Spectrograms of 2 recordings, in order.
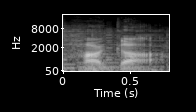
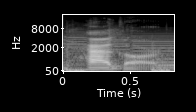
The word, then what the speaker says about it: Haggar: of the last name, it causes a long A sound, proving at the very least that the last name is pronounced Haga. Now I know there will be skeptics that will say, but we don't live in Japan. That's true, but if the last few games have English voiceovers saying Haggar, I feel like that's evidence enough that we should be pronouncing it that way.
